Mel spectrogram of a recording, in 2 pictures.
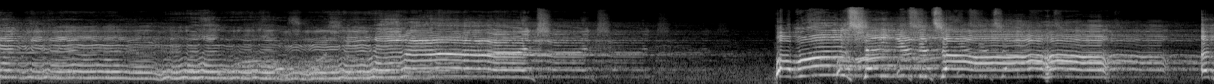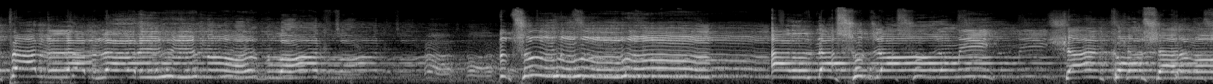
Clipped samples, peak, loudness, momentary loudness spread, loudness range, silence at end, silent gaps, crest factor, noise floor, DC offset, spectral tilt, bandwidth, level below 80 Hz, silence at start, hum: under 0.1%; -2 dBFS; -16 LUFS; 12 LU; 5 LU; 0 s; none; 16 dB; -45 dBFS; under 0.1%; -0.5 dB/octave; 14.5 kHz; -60 dBFS; 0 s; none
